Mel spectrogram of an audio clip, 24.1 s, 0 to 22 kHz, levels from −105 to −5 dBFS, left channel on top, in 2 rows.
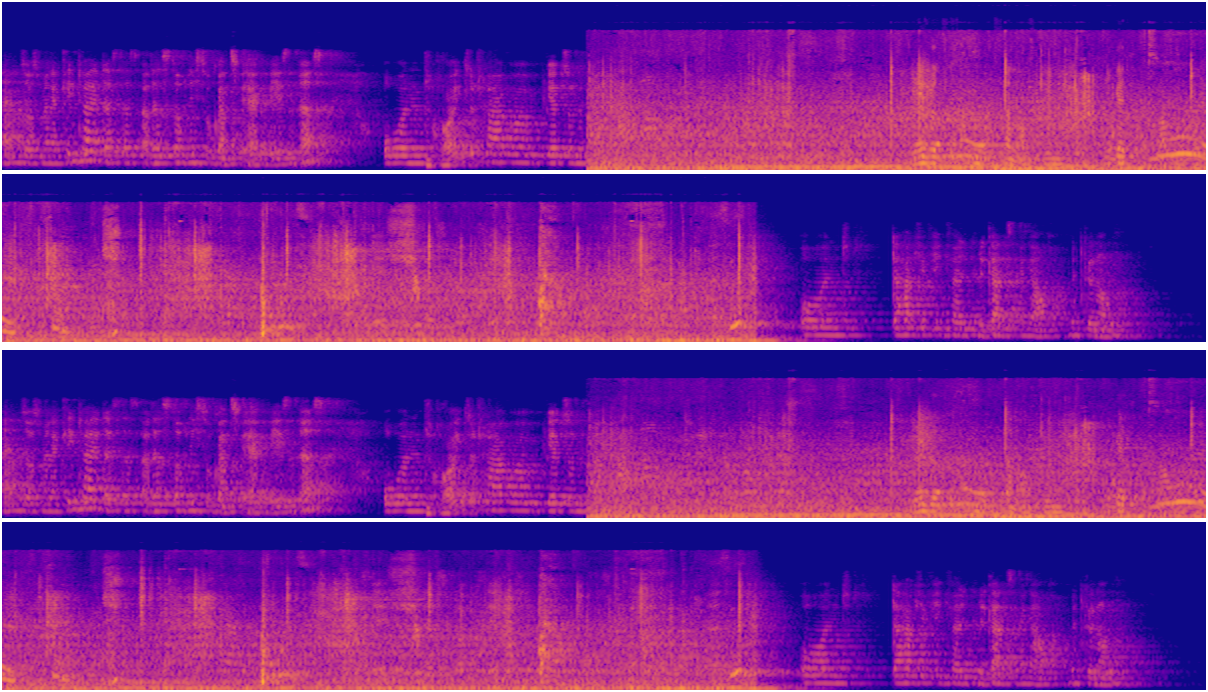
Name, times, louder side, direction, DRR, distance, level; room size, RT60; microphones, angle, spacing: voice 1, 0.0-8.1 14.2-19.7 20.0-20.5 20.9-23.2, left 1 dB, 15° left, 0 dB, 6.5 m, -52 dB
sound 1, 5.8-19.6, left 2 dB, 35° left, 1.3 m, -38 dB
voice 2, 9.1-11.3 11.5-12.0 12.3-13.2, left 2 dB, 75° left, 9 dB, 1.3 m, -43 dB
28.5 x 18.0 x 9.3 m, 1.1 s
head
